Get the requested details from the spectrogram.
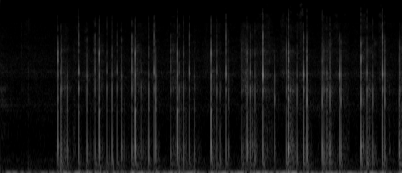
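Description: Small pieces of hard thermoplastic are tapped in quick, irregular succession, giving a long run of short, dry clicks with little ring. Each tap is a brief, hollow, mid-pitched tick over a low background rumble.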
